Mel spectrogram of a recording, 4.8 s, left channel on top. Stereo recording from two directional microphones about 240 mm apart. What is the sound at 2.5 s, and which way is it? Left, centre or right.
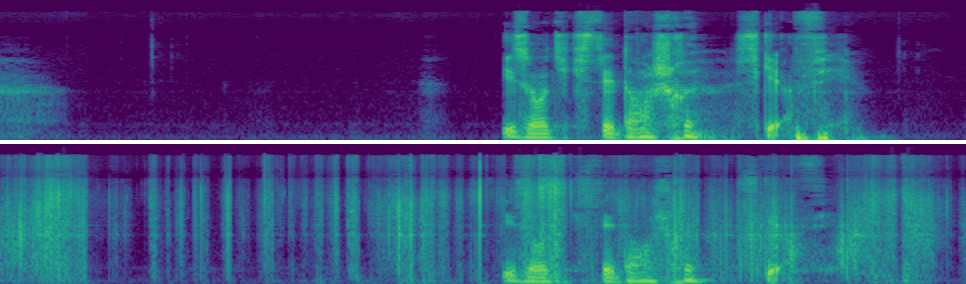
Speech, left.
